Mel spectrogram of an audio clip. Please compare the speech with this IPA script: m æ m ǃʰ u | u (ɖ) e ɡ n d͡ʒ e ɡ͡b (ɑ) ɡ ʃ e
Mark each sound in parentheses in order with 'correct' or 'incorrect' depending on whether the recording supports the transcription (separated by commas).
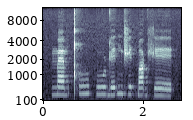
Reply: correct, correct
